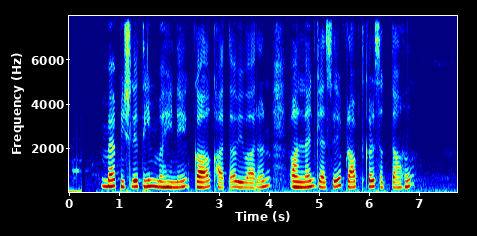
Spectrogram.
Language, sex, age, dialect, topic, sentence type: Hindi, female, 18-24, Marwari Dhudhari, banking, question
